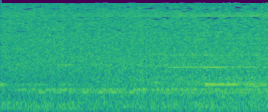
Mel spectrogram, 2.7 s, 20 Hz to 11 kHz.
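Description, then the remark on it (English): A steady, loud roar of giant ocean waves splashing onto the ground by a tidal pool about 4 meters away, at the Mermaid Pool (Wa'a Wa'a) on the Big Island of Hawaii, April 2018: a dense, rumbling wash of water with no clearly separate splashes standing out; no one speaks. “There's giant waves splashing. You'll hear the sound.”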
